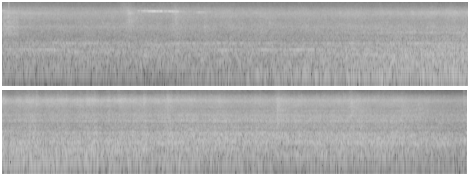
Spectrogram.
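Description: Tyne & Wear Metro electric train running along the platform: a steady rumble of wheels on rail that swells to its loudest around the middle, with a thin whine over it in the first few seconds.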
